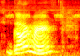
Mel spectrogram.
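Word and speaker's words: Garmr: oh I didn't do pronunciation guide is garmer garma sure yeah garmer and is a fierce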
